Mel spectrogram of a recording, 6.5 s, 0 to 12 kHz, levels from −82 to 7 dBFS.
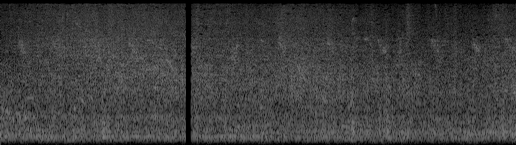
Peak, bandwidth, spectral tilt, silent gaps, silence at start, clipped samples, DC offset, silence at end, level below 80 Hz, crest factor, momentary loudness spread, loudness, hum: -24 dBFS; 11.5 kHz; -2 dB/octave; 2.33-2.37 s; 0 s; under 0.1%; under 0.1%; 0 s; -78 dBFS; 14 dB; 5 LU; -37 LUFS; none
